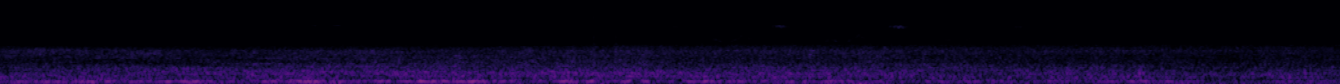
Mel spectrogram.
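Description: A small bird gives a brief high trill, then from about three seconds in a run of about five short high chirps, roughly two a second. Underneath is a steady outdoor background noise with a low hum.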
